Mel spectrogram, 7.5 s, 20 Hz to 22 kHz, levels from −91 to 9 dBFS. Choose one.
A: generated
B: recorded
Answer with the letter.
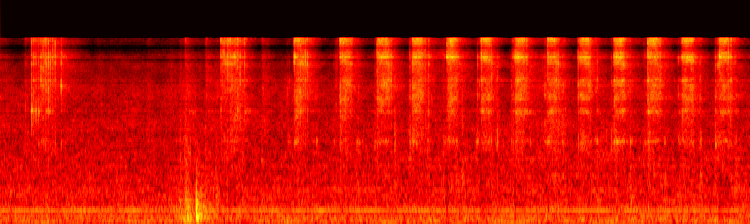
A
